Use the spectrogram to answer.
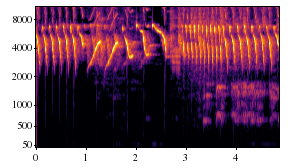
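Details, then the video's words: Male canary in breeding condition singing to stimulate rival canaries: quick downslurred notes and rising whistles, then a steady rapid trill with soft lower chattering beneath. "CUIT CUIT KENARI JANTAN BIRAHI UNTUK MERANGSANG BUNYI KENARI LAWAN AGAR MAU BUNYI DAN GACOR"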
